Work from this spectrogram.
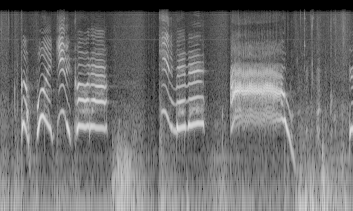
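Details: A pet wolfdog, described as lower mid content, plays with his favourite toy, a pool. He gives arching, tuneful whines and yowls in bursts, then one long, drawn-out moan that drops sharply at the end. A person's voice urges him on.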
